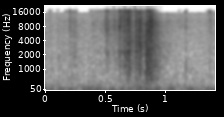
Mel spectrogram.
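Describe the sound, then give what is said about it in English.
Duct tape being cut from the roll, a brief rough rasping and crinkling burst that swells and fades within about half a second, quiet against a low background. “I accidentally messed up a piece of duct tape. Now we have to cut another.”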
